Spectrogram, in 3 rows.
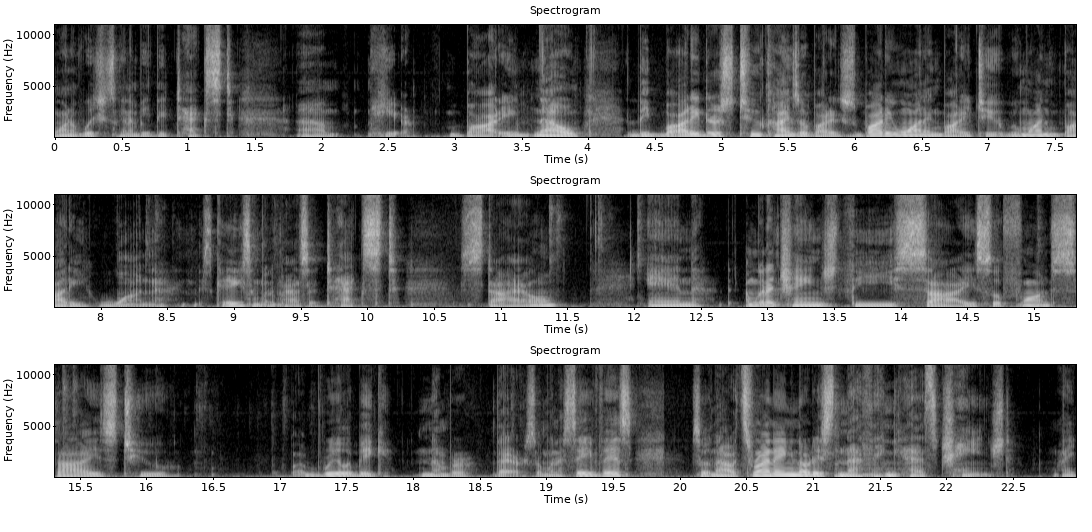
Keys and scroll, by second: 8.4 Return, 11.3 Return, 14.6 Return, 18.8 super+s.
